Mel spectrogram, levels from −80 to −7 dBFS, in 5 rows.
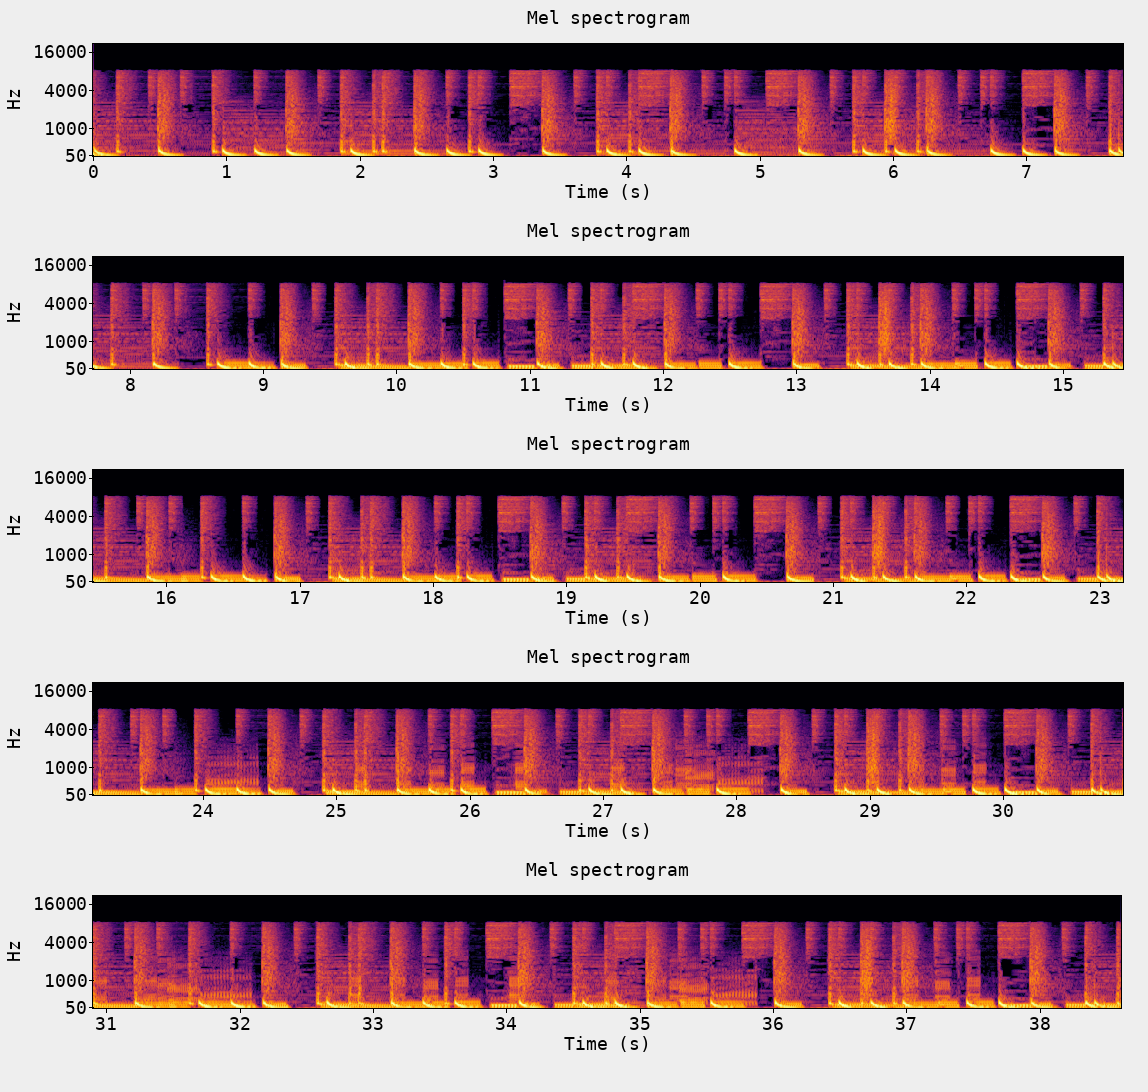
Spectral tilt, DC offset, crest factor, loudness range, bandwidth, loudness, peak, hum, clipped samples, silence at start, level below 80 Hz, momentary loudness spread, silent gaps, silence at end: -5 dB/octave; under 0.1%; 16 dB; 1 LU; 8.8 kHz; -17 LUFS; 0 dBFS; none; under 0.1%; 0 s; -22 dBFS; 4 LU; none; 0 s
